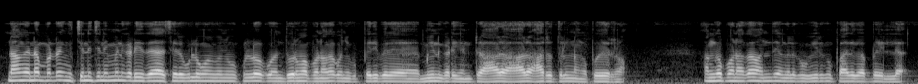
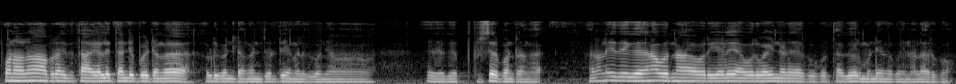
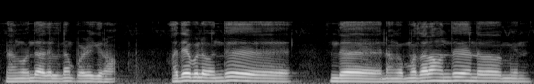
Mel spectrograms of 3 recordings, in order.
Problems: background sounds at intervals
